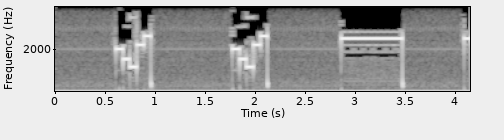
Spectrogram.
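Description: Five-tone selective call (ZVEI), heard as quick runs of five tones, tones of about 70 ms. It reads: 85299 85299
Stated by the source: ZVEI five-tone selective call received on SDR.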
